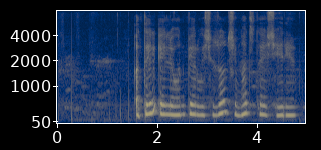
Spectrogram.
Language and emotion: Russian, neutral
